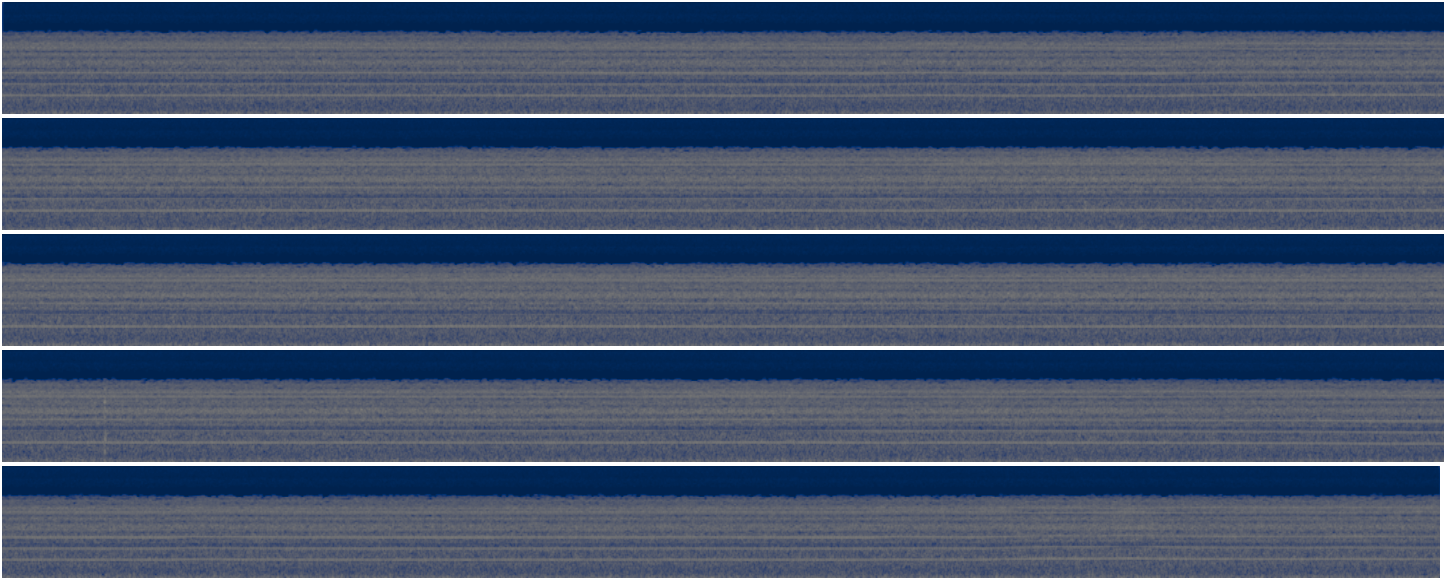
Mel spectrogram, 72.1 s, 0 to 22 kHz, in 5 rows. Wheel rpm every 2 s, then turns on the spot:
0, 0, 0, 0, 0, 0, 0, 0, 0, 0, 0, 0, 0, 0, 0, 0, 0, 0, 0, 0, 0, 0, 0, 0, 0, 0, 0, 0, 0, 0, 0, 0, 0, 0, 0, 0.
none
